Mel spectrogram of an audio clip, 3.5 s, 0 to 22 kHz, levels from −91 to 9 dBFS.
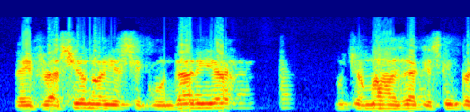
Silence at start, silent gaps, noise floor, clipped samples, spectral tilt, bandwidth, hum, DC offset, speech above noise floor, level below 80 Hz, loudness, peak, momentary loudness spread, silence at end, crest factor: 0.1 s; none; -32 dBFS; under 0.1%; -5.5 dB/octave; 11.5 kHz; none; under 0.1%; 22 dB; -52 dBFS; -10 LUFS; 0 dBFS; 12 LU; 0 s; 10 dB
